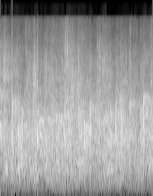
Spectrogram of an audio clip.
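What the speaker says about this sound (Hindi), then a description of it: "ताली बजाइए।" Students in a high school classroom clap together, a dense, steady burst of applause filling the room with no voices above it.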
